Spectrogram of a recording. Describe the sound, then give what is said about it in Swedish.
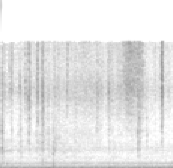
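A steady low rumble fills the space, the muffled hum inside a car where a person sits recording, with faint brief chirps from outside and no one speaking. “Jag spelar in när jag sitter i bilen faktiskt.”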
